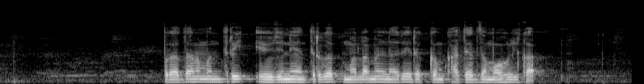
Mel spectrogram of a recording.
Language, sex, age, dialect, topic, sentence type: Marathi, male, 25-30, Standard Marathi, banking, question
